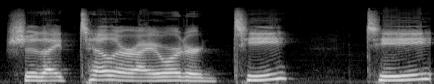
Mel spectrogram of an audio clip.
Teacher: the pitch goes up it's a yes no question those are our two most stressed syllables there should i the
